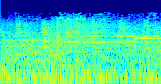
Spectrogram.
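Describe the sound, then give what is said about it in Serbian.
Interior of a bus travelling from Ilijaš to Sarajevo: a steady low engine rumble mixed with broad road noise, continuous and even, with no voices. “ovaj podcast ZIP završavamo u autobusu iz Ilijaše za Sarajevo”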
